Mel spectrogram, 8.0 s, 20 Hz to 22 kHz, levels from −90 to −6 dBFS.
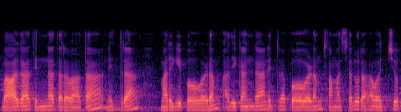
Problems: background sounds at intervals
